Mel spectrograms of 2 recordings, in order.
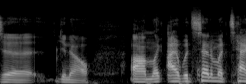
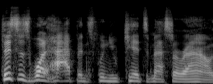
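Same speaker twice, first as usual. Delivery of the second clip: put-on snide, sarcastic, dismissive, lecturing tone; 4 semitones higher than usual. Retelling what a teacher said after the stabbing: imitating a sarcastic teacher. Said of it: "he sarcastically looks at me".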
